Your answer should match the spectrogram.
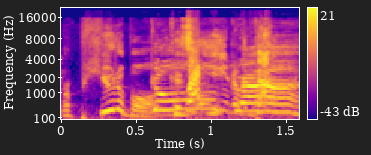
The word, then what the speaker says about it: reputable: He puts it the emphasis on the wrong part all the time.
